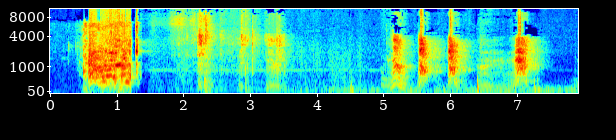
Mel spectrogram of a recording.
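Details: A Rottweiler puppy reacts to being shown a middle finger with a loud harsh bark, then a run of short gruff woofs and vocal grumbles.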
